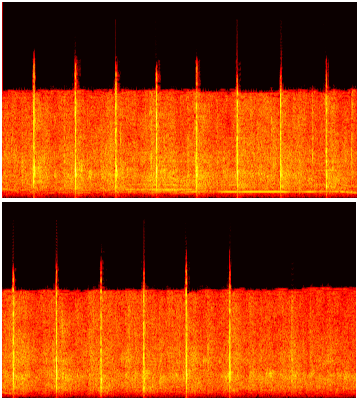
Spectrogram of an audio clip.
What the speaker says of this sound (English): So I'll take a round of applause to all of them again.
